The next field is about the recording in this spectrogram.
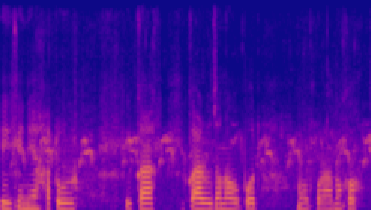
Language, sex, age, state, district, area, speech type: Assamese, female, 30-45, Assam, Lakhimpur, rural, spontaneous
